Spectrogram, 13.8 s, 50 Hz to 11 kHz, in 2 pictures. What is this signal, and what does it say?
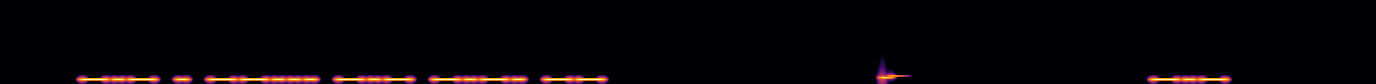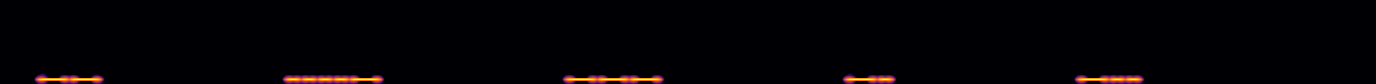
Morse code, heard as a keyed tone, about 32 wpm, spaced as for 13 wpm, 700 Hz. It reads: KE7KCM KM4OND
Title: USA Call Signs - 6 Characters - 8x Character Spacing - 30wpm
